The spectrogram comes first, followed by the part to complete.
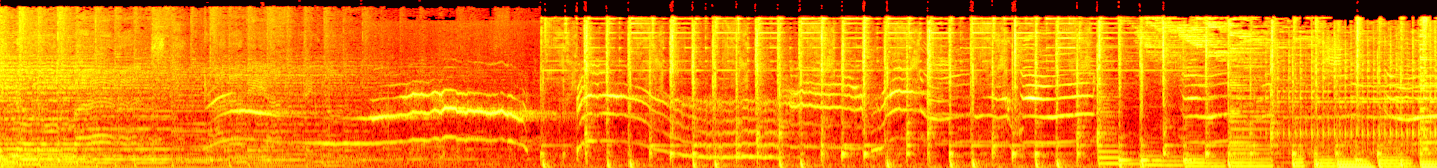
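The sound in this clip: Cat meows ring out over sustained musical tones, then a steady, punchy percussive beat joins partway through while more meow-like cries continue on top.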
